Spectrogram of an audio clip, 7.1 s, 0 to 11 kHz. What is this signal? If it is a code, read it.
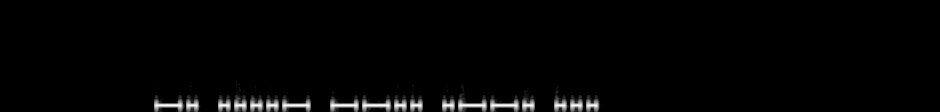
Morse code, heard as a keyed tone, about 20 wpm, 700 Hz. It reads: N4ZPS
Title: USA Call Signs - 5 Characters - Repeated 3x - 20wpm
